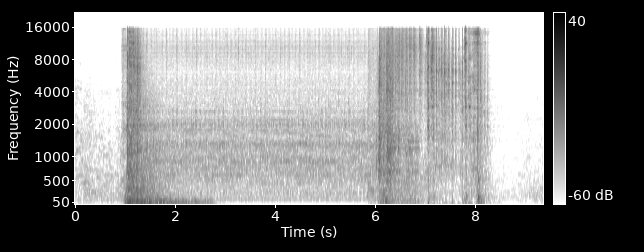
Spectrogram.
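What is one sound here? A game wheel whirs and rattles as it spins, ending with several sharp clicks.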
